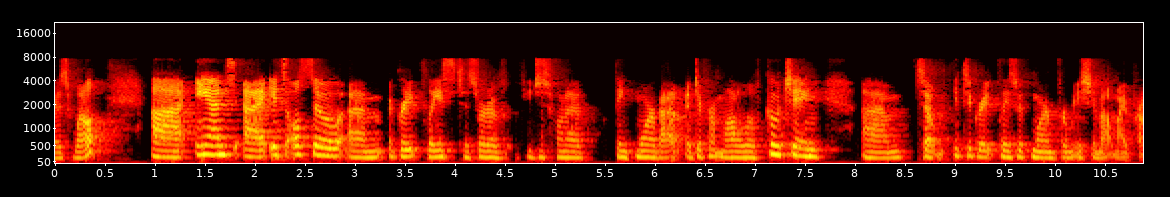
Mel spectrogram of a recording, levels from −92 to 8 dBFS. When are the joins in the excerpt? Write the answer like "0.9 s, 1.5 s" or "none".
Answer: none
